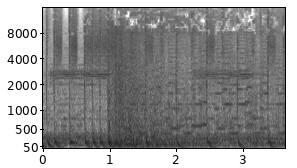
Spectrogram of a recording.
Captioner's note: explosion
